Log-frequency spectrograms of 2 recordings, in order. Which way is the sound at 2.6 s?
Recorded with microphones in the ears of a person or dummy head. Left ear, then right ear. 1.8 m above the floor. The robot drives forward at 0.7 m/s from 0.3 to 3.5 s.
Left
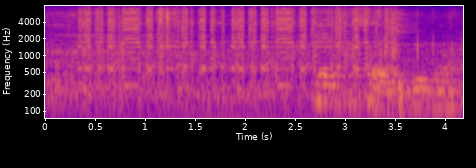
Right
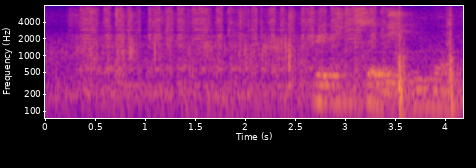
45° right (ahead or behind).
